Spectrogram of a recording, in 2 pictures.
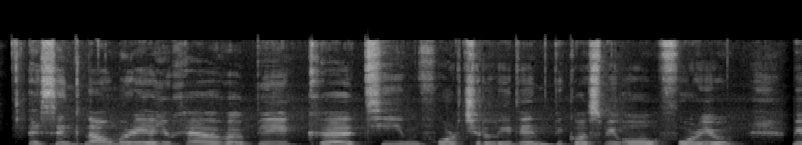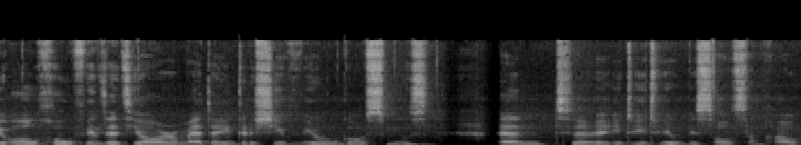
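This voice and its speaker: A woman's fairly high voice in a Ukrainian accent, monotone and flat in intonation, at a moderate pace. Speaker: event host. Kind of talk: casual chat. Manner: halting.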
